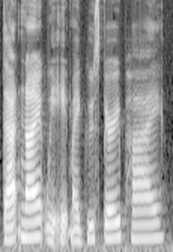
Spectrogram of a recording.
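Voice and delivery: usual speaking voice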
